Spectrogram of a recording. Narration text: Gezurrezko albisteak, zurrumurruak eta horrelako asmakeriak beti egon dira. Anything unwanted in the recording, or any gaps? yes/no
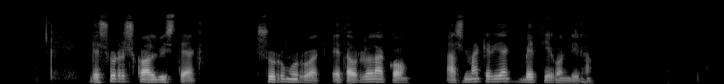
no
